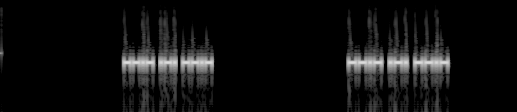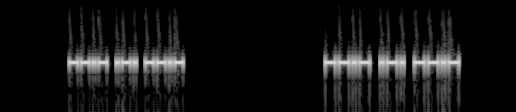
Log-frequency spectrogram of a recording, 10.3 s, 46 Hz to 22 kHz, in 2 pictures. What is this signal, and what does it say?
Morse code, heard as a keyed tone, about 45 wpm, 700 Hz. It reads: QRQ QRQ QRQ QRQ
